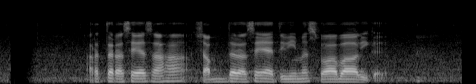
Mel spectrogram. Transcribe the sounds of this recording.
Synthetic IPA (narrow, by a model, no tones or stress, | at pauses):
ɐ̰rt̪əɾɐsɐjəs̬aɦaʃab̚d̪əɾɐsɐjəæt̪iʋiːməsʋaːbʱaːʋikə̰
